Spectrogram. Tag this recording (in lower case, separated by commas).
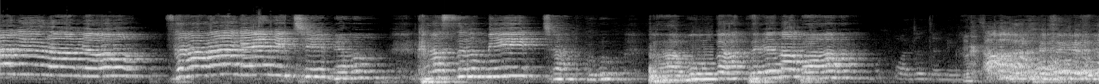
speech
